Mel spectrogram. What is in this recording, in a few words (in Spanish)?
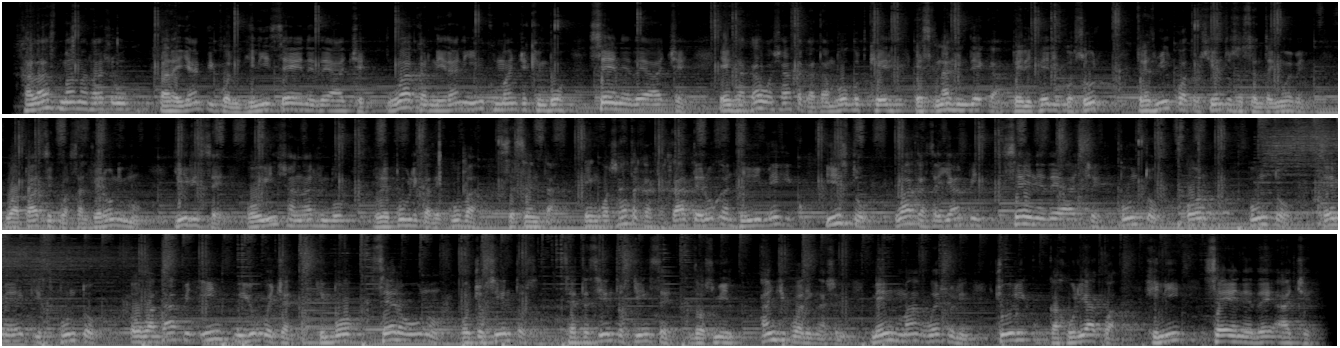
Spot, purepecha; Campanas; CNDH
